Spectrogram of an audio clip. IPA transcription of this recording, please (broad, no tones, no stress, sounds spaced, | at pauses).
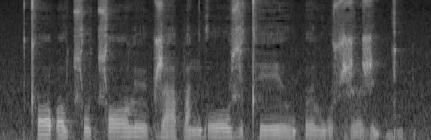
tʰ ɔ ʔ ɔ u̯ t͡ɕʰ o t͡ɕʰ ɔː l øː p ʐ aː p a n ɡ oː ʑ ə tʰ eː u̯ ʔ ə l w o s ʐ ə ʐ i ʔ ɡ i p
